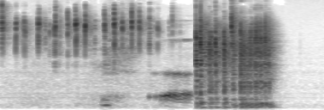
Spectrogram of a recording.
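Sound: dice rolling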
